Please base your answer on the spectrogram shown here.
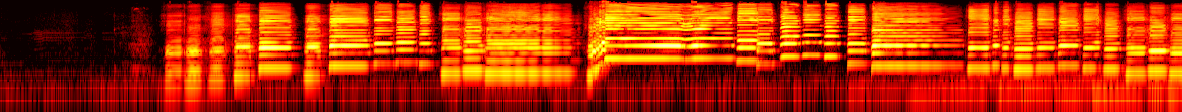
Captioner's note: with vibrato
